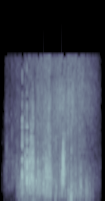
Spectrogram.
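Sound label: sound of paper transition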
